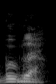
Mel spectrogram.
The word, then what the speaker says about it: Bublé: Oh, did I pronounce it differently? – You said Bublé. – Sorry. Like, no. Yeah. – It's Michael Bublé.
